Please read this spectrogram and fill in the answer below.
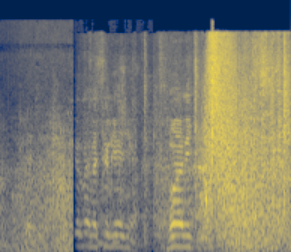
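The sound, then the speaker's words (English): Artillery shells hit near Kyiv during fighting: a sudden sharp bang, then a loud, broad roaring blast that carries on, with a person talking over it. “talks to establish safe corridors for civilians to escape the fighting are making little progress. The shells continued to fall Monday night.”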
